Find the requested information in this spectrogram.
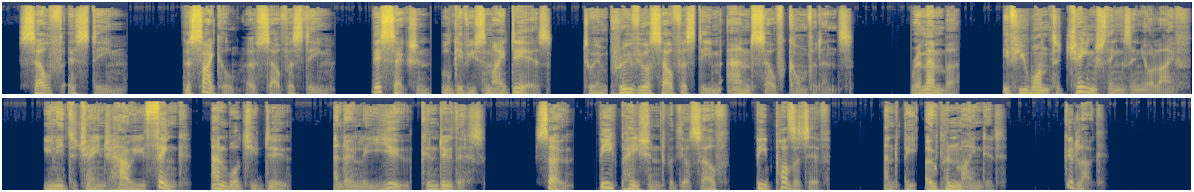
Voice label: english british e-learning

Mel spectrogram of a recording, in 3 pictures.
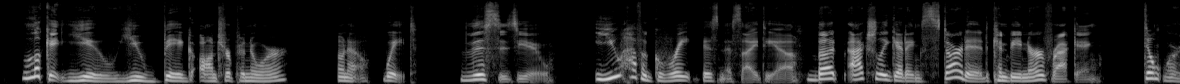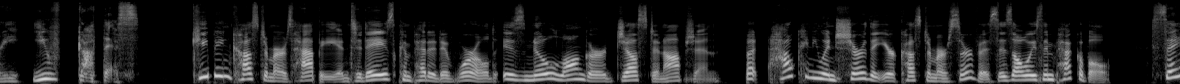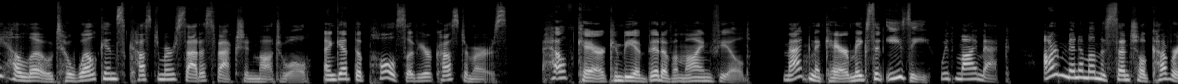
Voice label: english american explainer videos

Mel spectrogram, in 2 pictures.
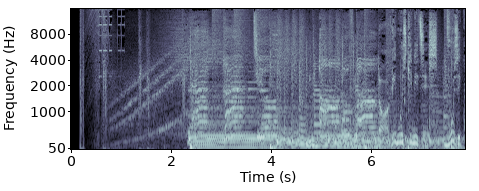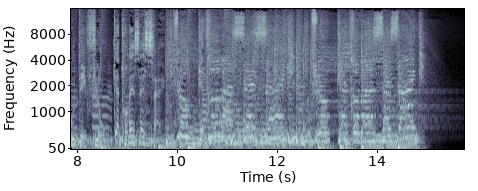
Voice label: french canadian radio imaging

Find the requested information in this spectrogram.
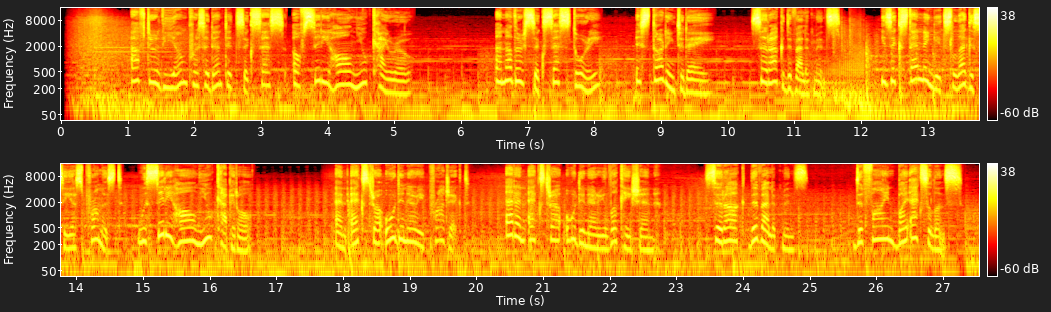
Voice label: English promos

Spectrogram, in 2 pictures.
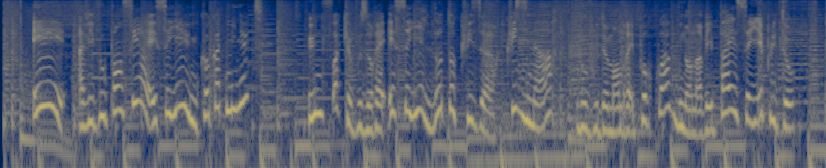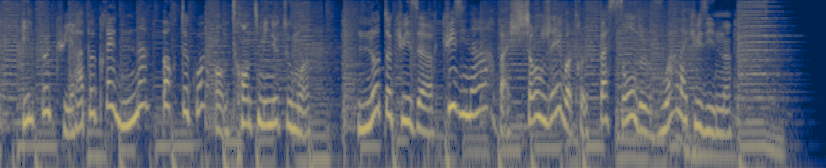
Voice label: french promos

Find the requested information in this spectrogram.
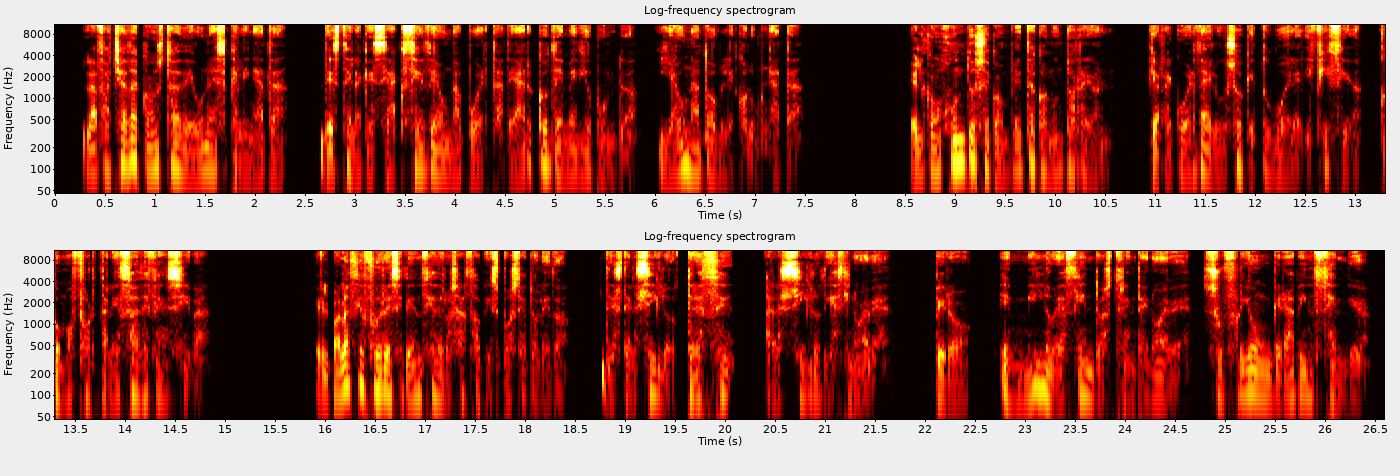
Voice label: spanish audio guides

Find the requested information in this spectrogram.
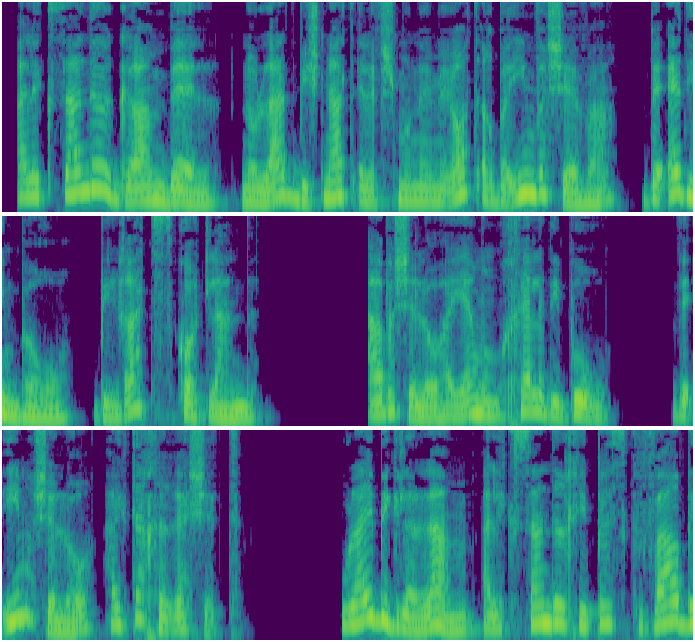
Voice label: Hebrew audiobooks

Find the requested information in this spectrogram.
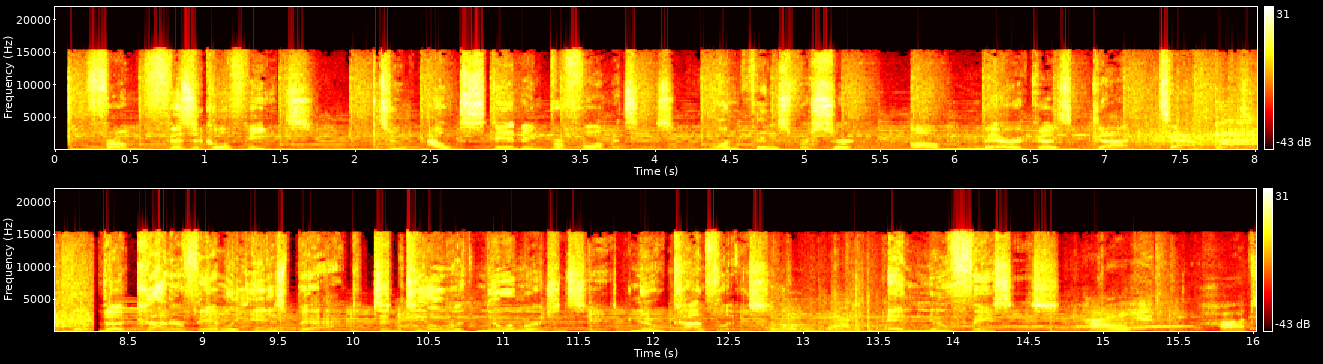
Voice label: english american tv shows

